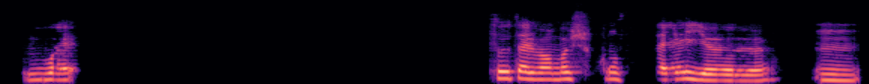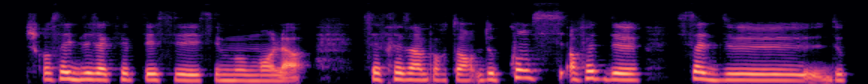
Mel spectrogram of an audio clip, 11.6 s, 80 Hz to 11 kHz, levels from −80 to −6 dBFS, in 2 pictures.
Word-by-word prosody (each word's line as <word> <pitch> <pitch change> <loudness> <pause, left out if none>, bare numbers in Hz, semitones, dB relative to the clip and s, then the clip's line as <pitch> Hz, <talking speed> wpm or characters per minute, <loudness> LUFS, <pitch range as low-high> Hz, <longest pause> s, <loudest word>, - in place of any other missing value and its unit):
Ouais. 200 0 -1 2.7
Totalement. 230 -3 +4
Moi, 220 +1 +2
je 225 - -6
conseille 215 -1 0
heu, 180 0 +2 0.3
mmh, 185 -2 -2 0.3
je - - -9
conseille 210 +1 +2
de - - 0
les 210 -1 +4
accepter 195 0 +1
ces 190 -2 0
ces 185 +1 -8
moments-là. 175 -1 0 0.3
C'est 210 - 0
très 210 0 +1
important 190 -1 0
de 205 +2 0
conce 260 +5 -2
en 220 - +1
fait, 245 -1 +1
de 200 -2 +3 0.2
ça 230 -2 +2
de 195 - -2
celle 190 -2 0
de, 190 -1 -5
195 Hz, 140 wpm, -25 LUFS, 185-215 Hz, 2.7 s, Totalement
